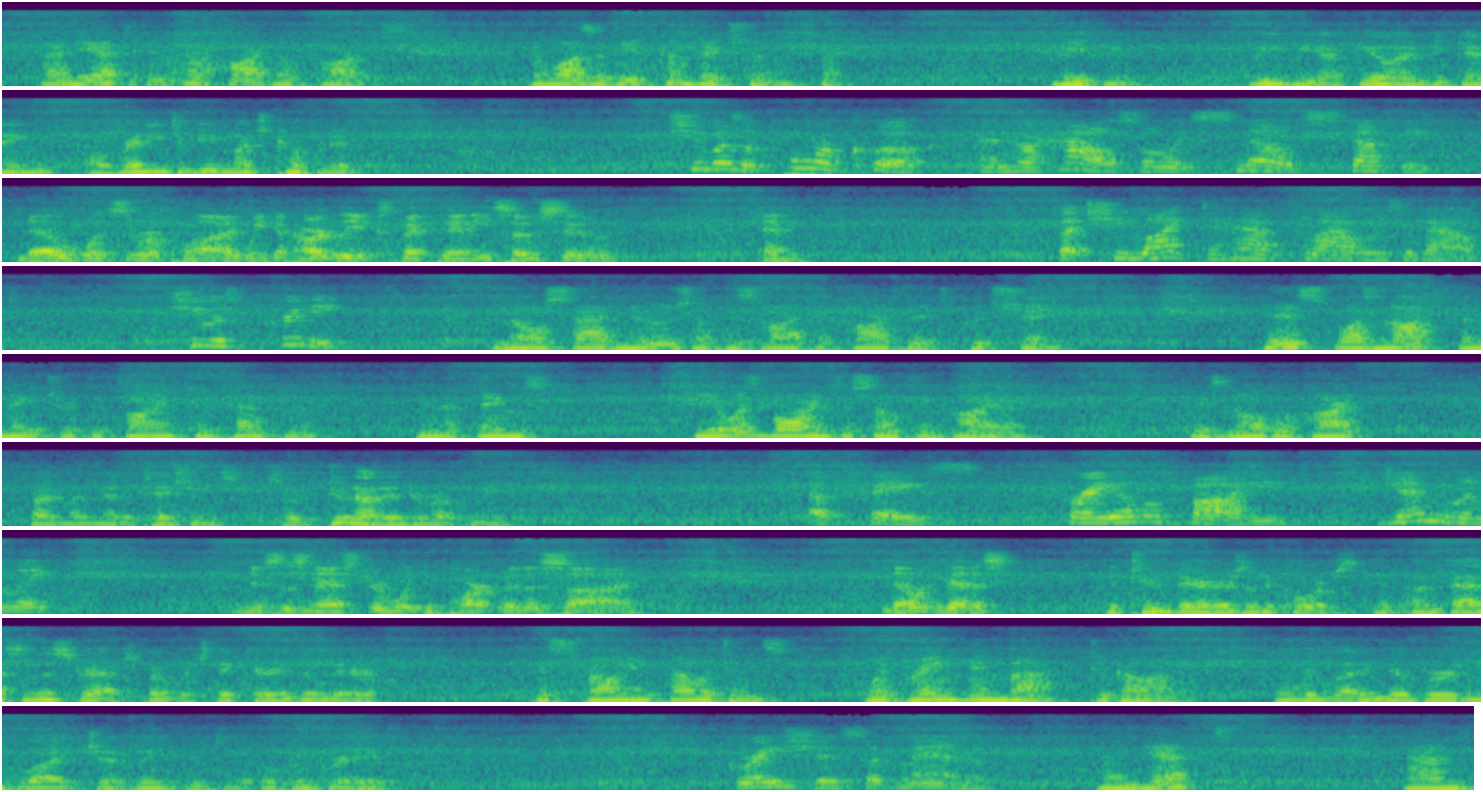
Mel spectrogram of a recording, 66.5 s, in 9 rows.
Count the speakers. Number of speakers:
4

